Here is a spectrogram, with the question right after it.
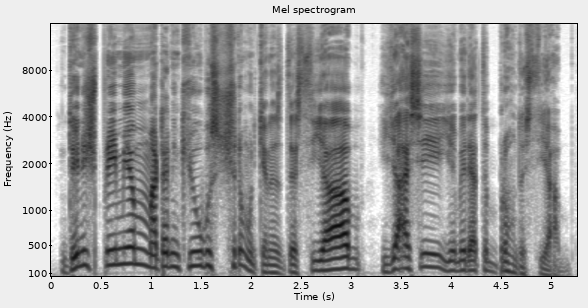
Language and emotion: Kashmiri, neutral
